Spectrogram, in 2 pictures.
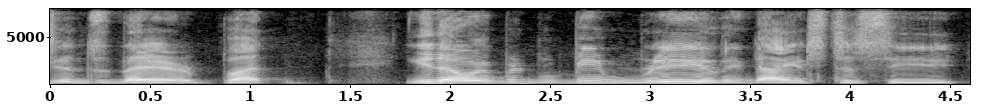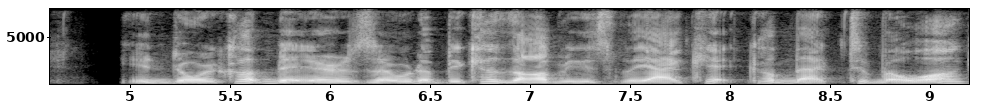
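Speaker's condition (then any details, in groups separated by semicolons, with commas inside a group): Cerebral palsy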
